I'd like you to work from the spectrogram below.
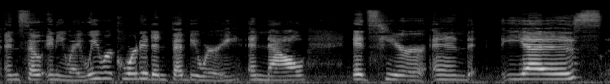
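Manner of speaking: ordinary talk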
